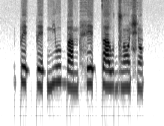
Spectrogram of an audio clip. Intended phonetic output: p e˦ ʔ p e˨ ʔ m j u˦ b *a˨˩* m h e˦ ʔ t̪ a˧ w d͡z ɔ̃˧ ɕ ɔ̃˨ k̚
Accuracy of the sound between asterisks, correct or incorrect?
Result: correct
